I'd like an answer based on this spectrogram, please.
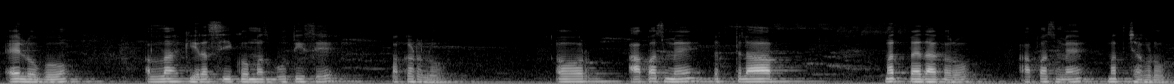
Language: Urdu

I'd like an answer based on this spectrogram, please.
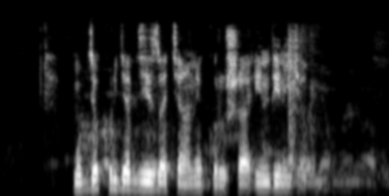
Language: Kinyarwanda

